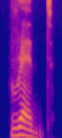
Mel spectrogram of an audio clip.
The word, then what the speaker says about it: read: في المضارع بنقول read عادي، لكن في الماضي والتصريف الثالث بننطقه red، زي اللون الأحمر بالظبط. تفصيلة صغيرة لكنها بتفرق جدا في الكلام.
